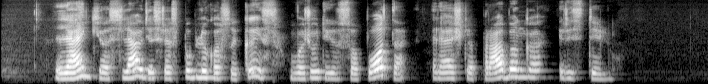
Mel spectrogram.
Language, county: Lithuanian, Alytus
